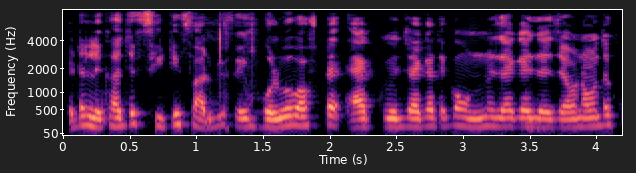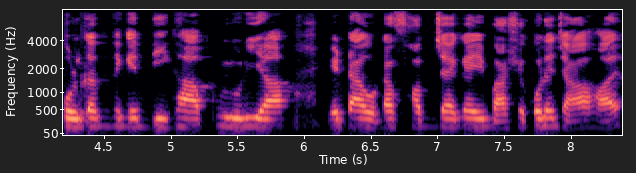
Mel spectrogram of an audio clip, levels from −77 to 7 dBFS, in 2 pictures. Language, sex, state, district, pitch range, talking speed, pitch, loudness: Bengali, male, West Bengal, Kolkata, 150-160 Hz, 230 wpm, 155 Hz, -16 LUFS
